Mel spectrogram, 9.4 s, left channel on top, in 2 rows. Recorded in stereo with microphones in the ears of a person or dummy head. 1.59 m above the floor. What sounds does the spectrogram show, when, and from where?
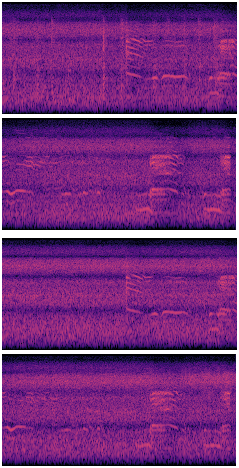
0.0 s running water: 25° right (ahead or behind)
2.5 s a baby crying: 5° right (ahead or behind)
